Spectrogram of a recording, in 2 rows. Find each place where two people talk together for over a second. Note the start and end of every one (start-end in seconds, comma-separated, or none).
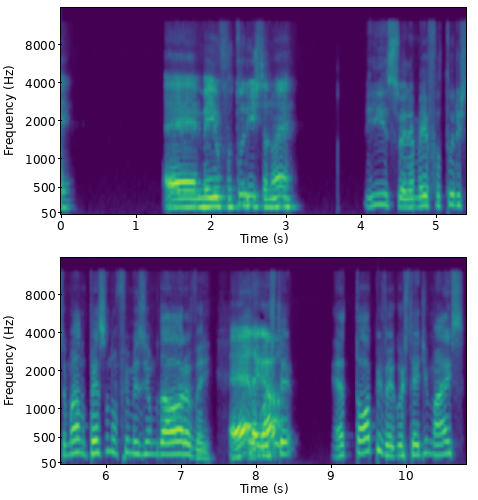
none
